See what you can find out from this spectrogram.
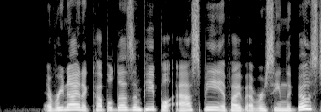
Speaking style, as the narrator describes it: he said

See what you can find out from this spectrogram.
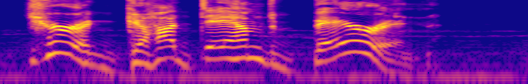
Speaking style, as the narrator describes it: I shouted, laughing hysterically

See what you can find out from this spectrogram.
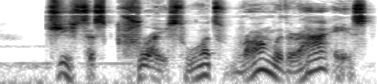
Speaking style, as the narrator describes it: Henry asked, his voice wavering

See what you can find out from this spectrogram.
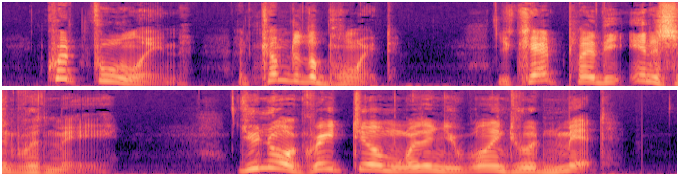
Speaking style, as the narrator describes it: said Whittington angrily

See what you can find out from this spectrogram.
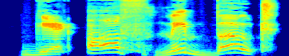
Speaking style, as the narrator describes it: Roaring Jack bellowing

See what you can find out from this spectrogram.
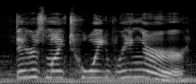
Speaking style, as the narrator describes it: immediately Jillian yelled

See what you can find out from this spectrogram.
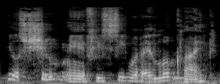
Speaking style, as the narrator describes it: Charlie whimpered

